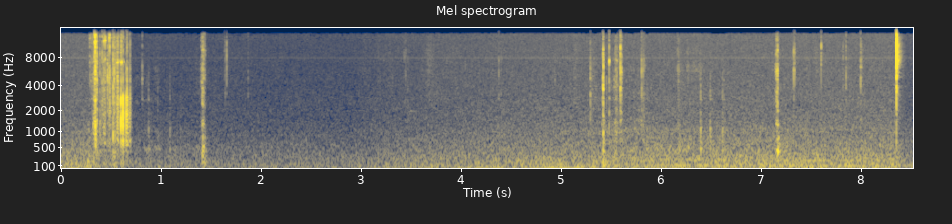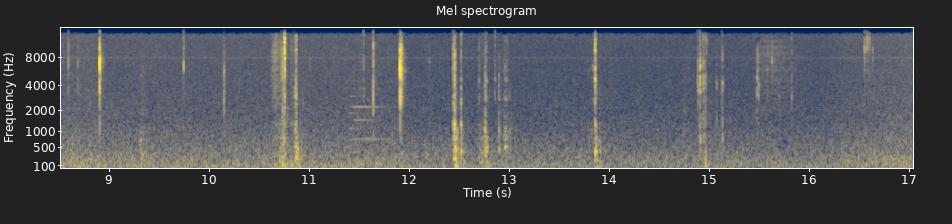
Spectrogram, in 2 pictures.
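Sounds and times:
plastic pieces clicking together: 5.2s - 9.0s.

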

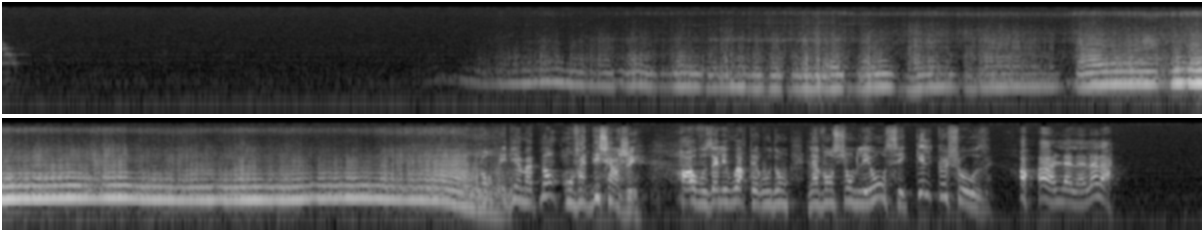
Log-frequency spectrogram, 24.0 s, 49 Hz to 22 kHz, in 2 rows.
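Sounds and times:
small vehicle engine hum: 4.3s - 16.1s.

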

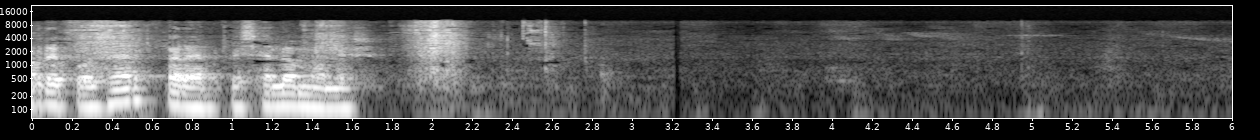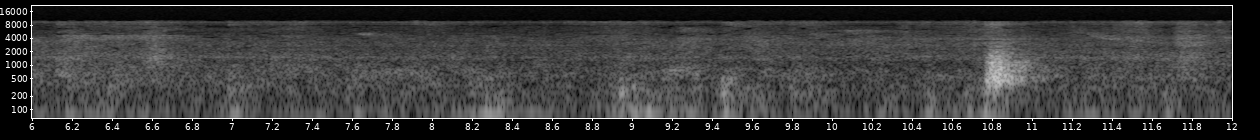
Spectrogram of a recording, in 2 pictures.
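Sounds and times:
coffee beans rasping on metal tray: 0.0s - 0.6s, 1.3s - 2.6s.

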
